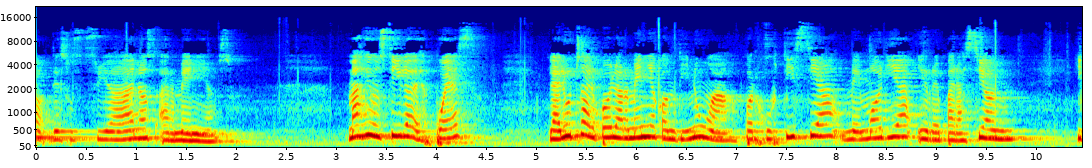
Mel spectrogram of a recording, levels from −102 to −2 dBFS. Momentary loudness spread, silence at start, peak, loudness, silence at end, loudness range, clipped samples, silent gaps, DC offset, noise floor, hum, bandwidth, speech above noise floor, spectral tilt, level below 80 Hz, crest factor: 10 LU; 0 s; -2 dBFS; -14 LUFS; 0 s; 3 LU; under 0.1%; none; under 0.1%; -44 dBFS; none; 11 kHz; 31 dB; -8 dB/octave; -54 dBFS; 14 dB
